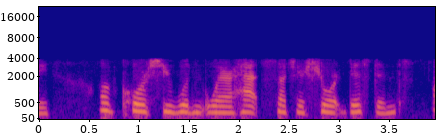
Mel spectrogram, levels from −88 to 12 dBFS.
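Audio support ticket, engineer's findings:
Tandem speech coding throughout: rough, muffled, warbly speech, no content above 3.8 kHz. Sounds like AMR-NB output re-encoded as GSM full rate, so the second codec compounds the first's artefacts.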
